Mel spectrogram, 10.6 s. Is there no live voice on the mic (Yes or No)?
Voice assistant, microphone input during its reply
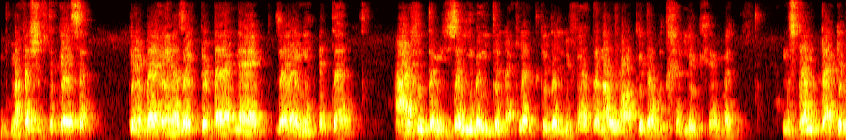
Yes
